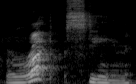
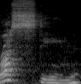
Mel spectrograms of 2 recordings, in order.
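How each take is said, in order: First: The first syllable ends in a t sound. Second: The first syllable has no t sound. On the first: The speaker calls it right. "Have I really been saying it wrong since this set came out?" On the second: The speaker calls it wrong. "I thought it was Rustine with an S"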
